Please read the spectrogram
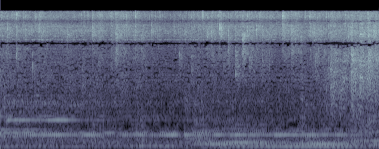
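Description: Shower water pours in a steady, unbroken hiss with a faint low hum underneath, holding an even loudness throughout and with no voices.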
